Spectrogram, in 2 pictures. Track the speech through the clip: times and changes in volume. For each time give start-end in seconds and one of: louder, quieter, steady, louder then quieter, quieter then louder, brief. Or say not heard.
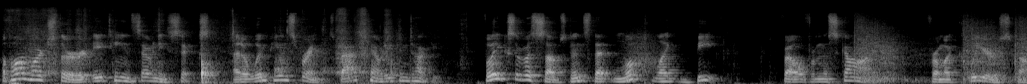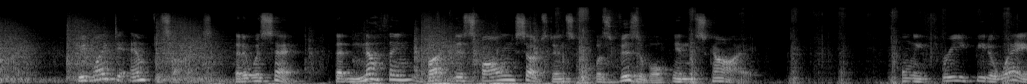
0.0-17.8 steady
19.2-20.4 brief.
